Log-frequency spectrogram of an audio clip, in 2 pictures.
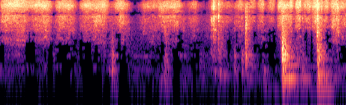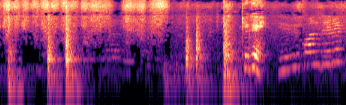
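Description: A sponge eraser scrubs and squeaks across a whiteboard.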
